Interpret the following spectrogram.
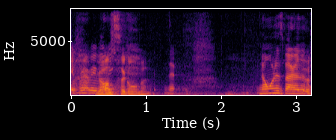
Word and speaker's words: Grande Seconde: Grande Seconde. No one is better than Louis than pronunciation.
